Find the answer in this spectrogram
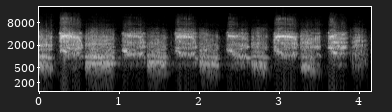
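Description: A donkey brays, a harsh see-sawing run of honking notes repeated in quick alternation.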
